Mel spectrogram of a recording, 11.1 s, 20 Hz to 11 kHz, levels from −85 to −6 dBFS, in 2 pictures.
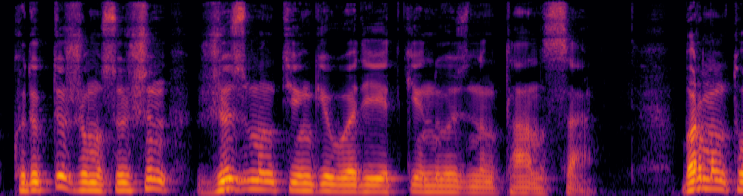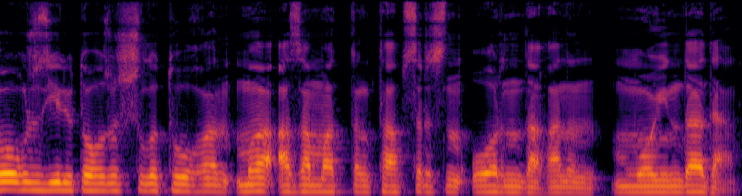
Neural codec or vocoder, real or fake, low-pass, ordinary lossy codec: none; real; none; none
